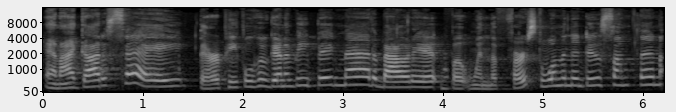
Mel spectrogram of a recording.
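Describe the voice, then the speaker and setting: A woman's voice: high voice, big pitch swings, moderate pace. A woman hosting a news panel show, talking in a conversational presenter's style.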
